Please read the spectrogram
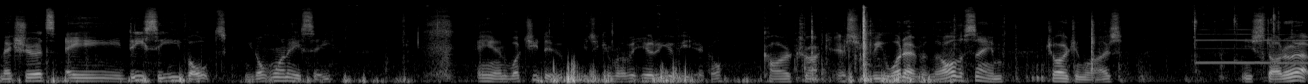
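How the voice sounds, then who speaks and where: The speech moves at a moderate pace with ordinary pitch variation. Long, frequent pauses break it up, and there is noticeable background noise. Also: man, fairly high pitch for a man. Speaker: DIY car tutorial vlogger. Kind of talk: tutorial. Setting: outdoors. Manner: halting; casual, conversational.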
